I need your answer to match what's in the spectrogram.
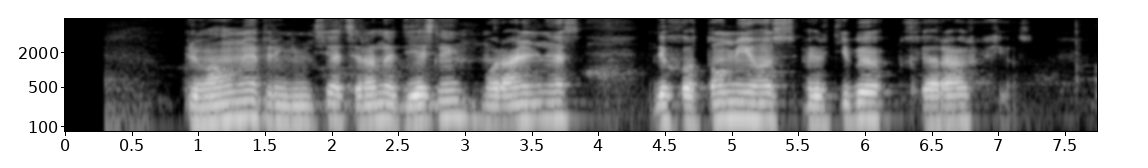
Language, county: Lithuanian, Kaunas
